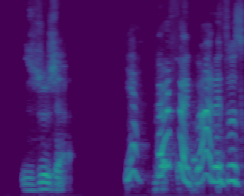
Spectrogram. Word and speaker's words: Zsuzsa: How shall I pronounce it? It is Zsuzsa. Zsuzsa.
